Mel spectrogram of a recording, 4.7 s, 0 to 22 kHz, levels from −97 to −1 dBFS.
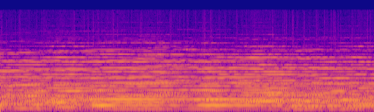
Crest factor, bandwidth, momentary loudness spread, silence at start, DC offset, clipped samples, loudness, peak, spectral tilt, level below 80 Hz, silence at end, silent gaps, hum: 14 dB; 15 kHz; 3 LU; 0 s; under 0.1%; under 0.1%; -26 LUFS; -12 dBFS; -6 dB/octave; -52 dBFS; 0 s; none; none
